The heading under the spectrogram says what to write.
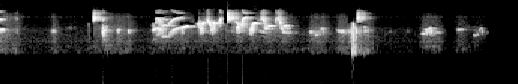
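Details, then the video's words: Small group of American goldfinches at a backyard mesh seed feeder, calling while pulling out sunflower seeds: high, thin chirps and rapid jumbled twittering in a burst lasting about two seconds, then scattered single high notes. The background is quiet. "Goldfinches Chirping at The Bird Feeder"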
